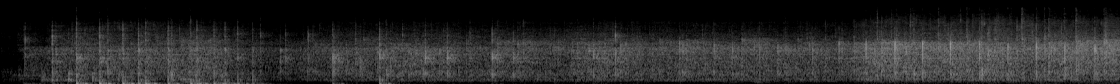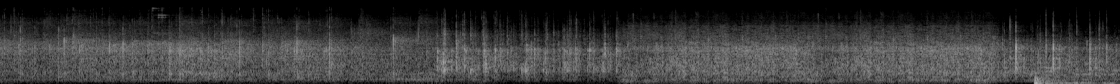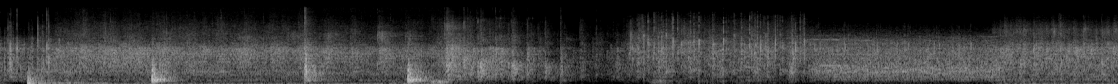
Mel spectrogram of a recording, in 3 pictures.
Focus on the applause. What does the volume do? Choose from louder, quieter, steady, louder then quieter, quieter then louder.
louder.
